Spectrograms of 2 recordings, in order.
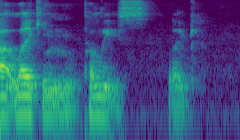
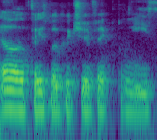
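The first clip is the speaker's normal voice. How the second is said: mocking fifteen-year-old girl voice; 7 dB quieter than usual. Complaining about teens who say the phrase, mocking imitation of teenage girls.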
